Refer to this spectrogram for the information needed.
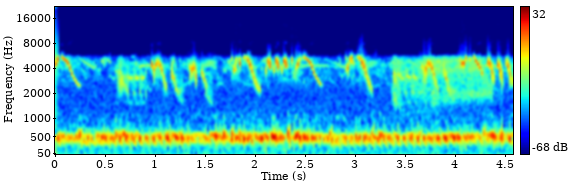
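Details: Black grouse on a spring lek field in western Russia, 9-10 May 2019; constant pulsing bubbling with two harsh hissing bursts and repeated high falling whistled notes between them.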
